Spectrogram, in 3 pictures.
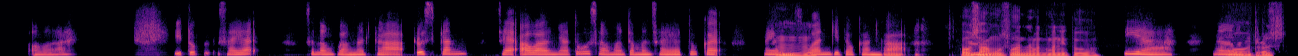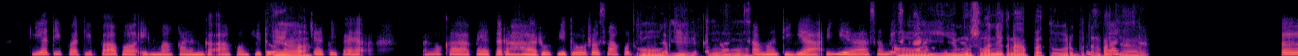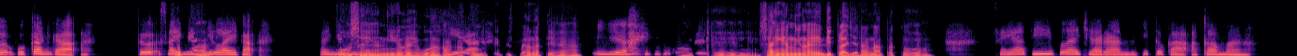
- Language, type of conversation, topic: Indonesian, unstructured, Bagaimana makanan dapat menjadi cara untuk menunjukkan perhatian kepada orang lain?
- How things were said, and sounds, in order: distorted speech; static; tapping; chuckle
